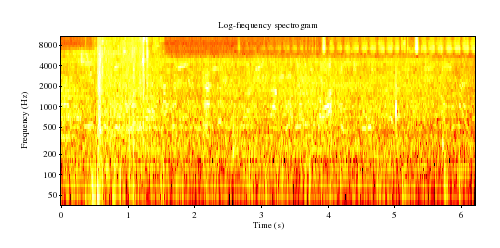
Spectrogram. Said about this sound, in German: Und die Badi am Ufer gehört man auch.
